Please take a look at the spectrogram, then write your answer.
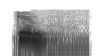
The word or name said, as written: gymp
